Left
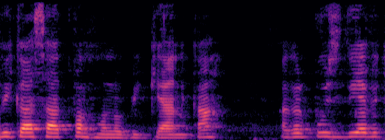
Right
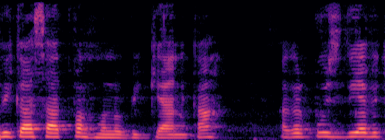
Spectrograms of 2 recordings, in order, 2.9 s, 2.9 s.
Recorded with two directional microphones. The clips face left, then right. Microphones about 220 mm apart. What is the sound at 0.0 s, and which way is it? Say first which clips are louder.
A woman's voice: right 4 dB; 50° right (ahead or behind).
